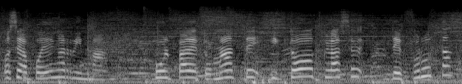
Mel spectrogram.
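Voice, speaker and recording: A woman's voice: sits high, unhurried, music in the background. A woman speaking as a commune member in an outdoor interview, insistent, listing needs into a handheld mic. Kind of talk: street interview. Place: outdoors at a rural meeting. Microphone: handheld reporter mic.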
